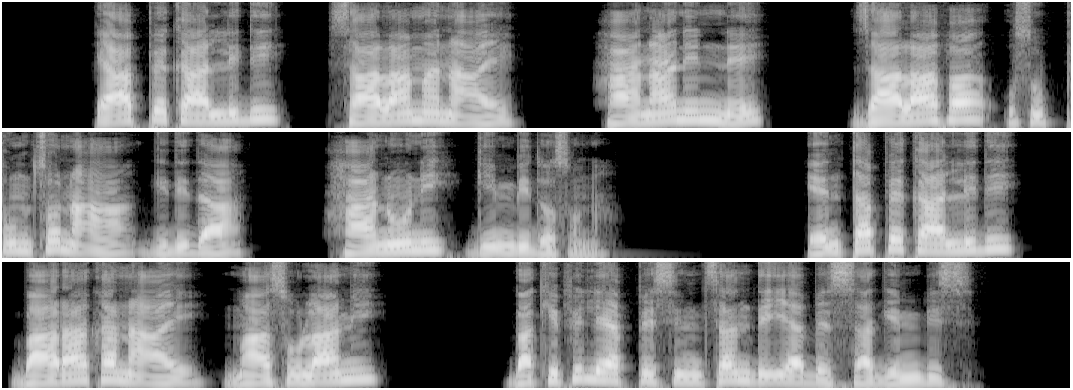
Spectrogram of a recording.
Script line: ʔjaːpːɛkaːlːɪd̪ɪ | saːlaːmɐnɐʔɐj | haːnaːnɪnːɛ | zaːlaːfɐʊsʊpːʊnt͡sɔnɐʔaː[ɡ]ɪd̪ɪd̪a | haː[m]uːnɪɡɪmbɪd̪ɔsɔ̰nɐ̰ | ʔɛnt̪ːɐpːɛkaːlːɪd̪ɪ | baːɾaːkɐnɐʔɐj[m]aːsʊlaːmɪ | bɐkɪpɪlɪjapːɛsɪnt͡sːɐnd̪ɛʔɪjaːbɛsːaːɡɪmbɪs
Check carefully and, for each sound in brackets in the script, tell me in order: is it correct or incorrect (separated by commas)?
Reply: correct, incorrect, correct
